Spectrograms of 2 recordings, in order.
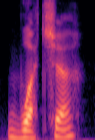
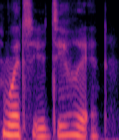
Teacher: The T in what and the Y in you smashed together to create a CH sound.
